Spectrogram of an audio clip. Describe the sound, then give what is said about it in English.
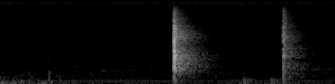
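Two sharp, loud hand claps as a person shows how they clap, about half a second apart, each with a quick bright crack and short decay over a quiet background. “You got the proper clap.”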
